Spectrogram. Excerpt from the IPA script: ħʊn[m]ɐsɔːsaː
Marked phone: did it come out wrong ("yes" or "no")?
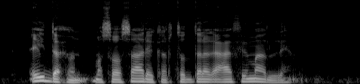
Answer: no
